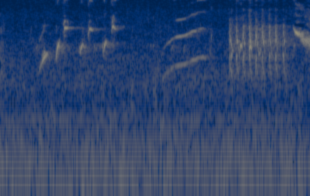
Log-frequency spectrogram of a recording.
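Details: Goldfinch song in which clipped high chirps lead into thin rising whistles and then a buzzy, rapidly pulsed trill with a final twitter.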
